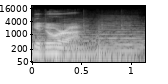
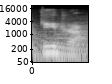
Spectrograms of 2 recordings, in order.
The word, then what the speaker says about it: Ghidorah: And it should be King Ghidorah, or Ghidra, however you want to pronounce that. It could be pronounced both ways, I guess.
